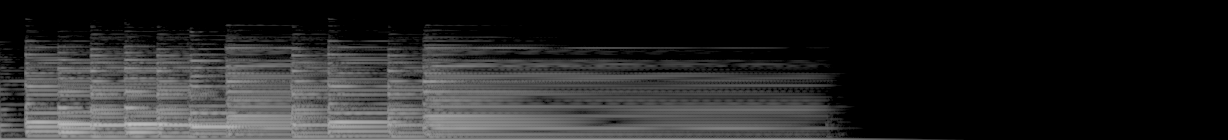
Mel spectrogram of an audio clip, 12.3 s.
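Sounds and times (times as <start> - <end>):
keyboard pattern: 0.0 - 5.8.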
